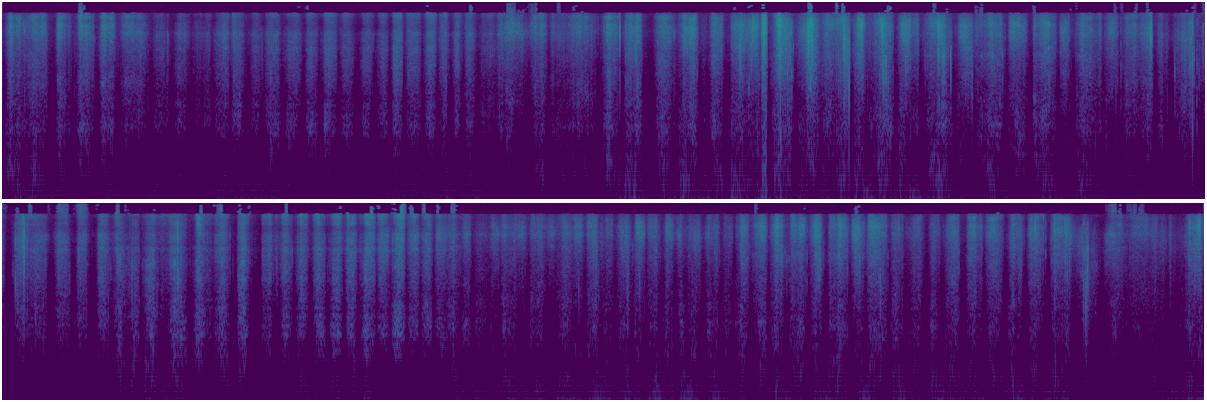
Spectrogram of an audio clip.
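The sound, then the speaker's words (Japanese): Steady rubbing and scratching of an ear-cleaning ASMR session: dense, continuous scraping strokes, loud and close, broken by a couple of brief pauses. “ちょい下の方を掃除していくね。”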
